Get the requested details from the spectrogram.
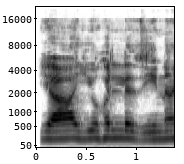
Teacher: یا کو 4 حرکت لمبا کریں گے اور ایھا الذین ہا کی زبر کو لام کے ساتھ ملائیں گے، لام کی حرکت کو لمبا نہیں کریں گے۔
